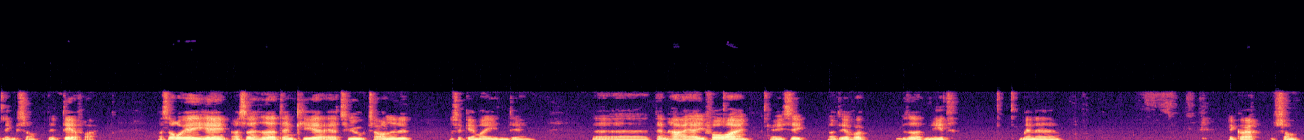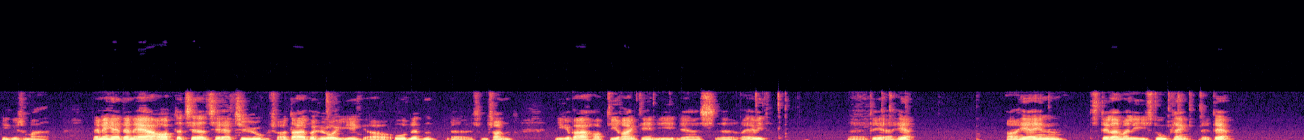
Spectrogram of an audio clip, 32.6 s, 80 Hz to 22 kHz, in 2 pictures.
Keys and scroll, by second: 24.3 alt+Tab.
